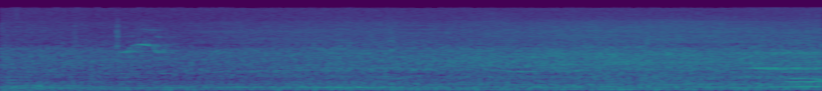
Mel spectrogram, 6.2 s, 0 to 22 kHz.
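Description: Nissan Quest's 3.5 L VQ35DE V6 engine running steadily at idle, a low even hum.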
